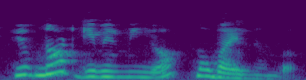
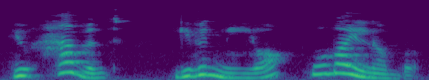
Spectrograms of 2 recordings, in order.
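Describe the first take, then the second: First: The words have not are said in full. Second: The words have not are contracted to haven't. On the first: This is the written form. "what is there for written English" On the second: This is the spoken form. "we'll proceed with the spoken English"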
